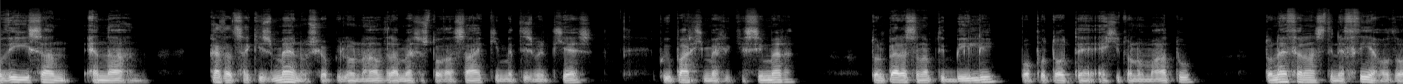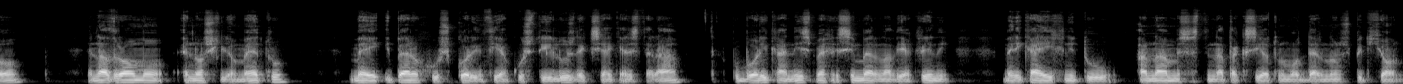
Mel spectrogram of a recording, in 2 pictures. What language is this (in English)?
Greek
